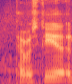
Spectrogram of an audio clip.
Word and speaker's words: Tavastia: So you guys have a live album, Queen of Time, live at Tavastia. Is that the right way you pronounce it? Yep. Tavastia, dropping October 13th.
